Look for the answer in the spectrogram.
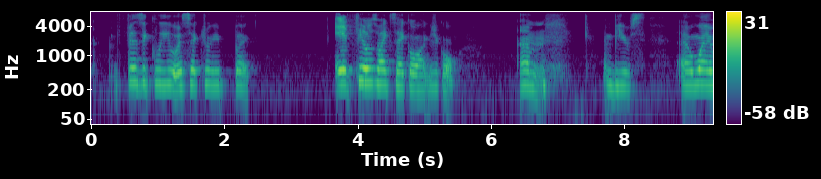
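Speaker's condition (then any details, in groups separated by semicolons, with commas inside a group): Cerebral palsy; quadriplegic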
